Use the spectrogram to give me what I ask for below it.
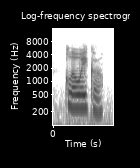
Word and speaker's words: cloaca: Here's how it's pronounced according to the internet. – Okay. – Cloaca.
